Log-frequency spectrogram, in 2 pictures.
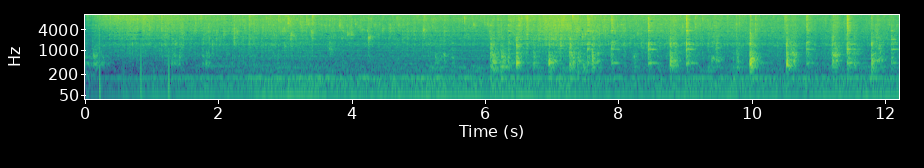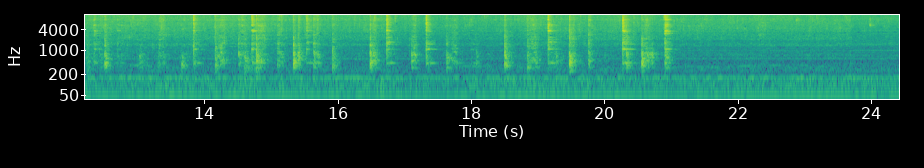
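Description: Chopped onions sizzling in hot oil in an aluminium pot, with a steel spoon scraping and clinking against the pot as they are stirred. The stirring strokes start about six seconds in and come quickly and unevenly over the steady sizzle.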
